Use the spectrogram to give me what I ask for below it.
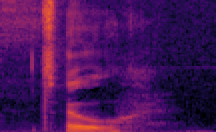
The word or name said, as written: ts'iw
